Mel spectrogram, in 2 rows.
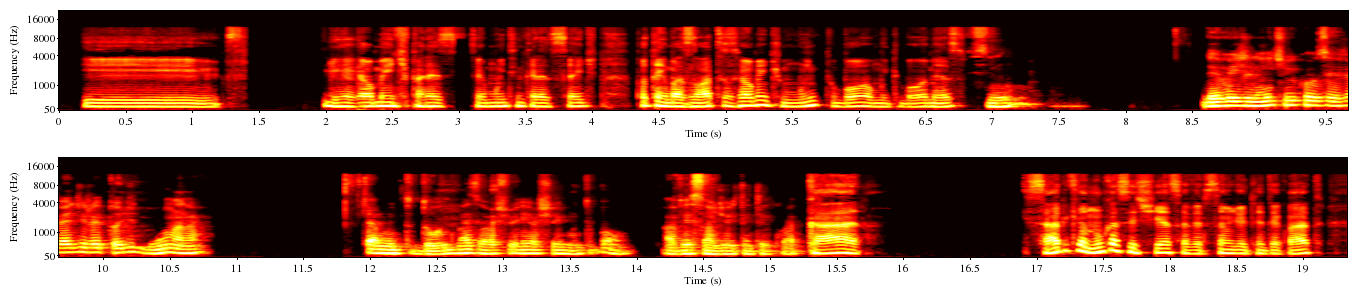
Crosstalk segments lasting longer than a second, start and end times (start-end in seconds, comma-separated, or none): none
